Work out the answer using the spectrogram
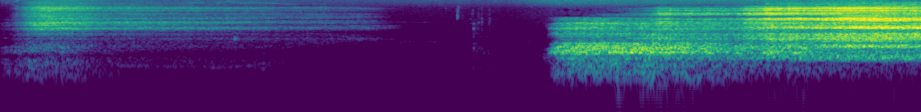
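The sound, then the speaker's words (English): A deep breath is drawn during a calming exercise: a long, soft breathy rush fades away, a short silent pause follows, and then a louder, stronger breath rushes out. “Good. Deep breath.”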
